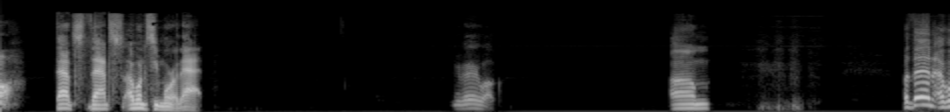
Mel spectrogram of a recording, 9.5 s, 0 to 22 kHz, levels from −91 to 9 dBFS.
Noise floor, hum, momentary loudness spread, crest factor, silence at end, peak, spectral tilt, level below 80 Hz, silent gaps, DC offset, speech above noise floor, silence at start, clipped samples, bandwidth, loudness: -86 dBFS; none; 16 LU; 22 dB; 0 s; -2 dBFS; -5 dB/octave; -58 dBFS; none; under 0.1%; 67 dB; 0 s; under 0.1%; 14 kHz; -19 LUFS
